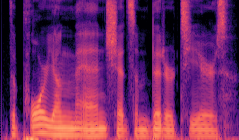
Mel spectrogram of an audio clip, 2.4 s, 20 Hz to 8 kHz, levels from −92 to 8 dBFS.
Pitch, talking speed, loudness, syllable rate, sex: 90 Hz, 200 wpm, -17 LUFS, 4.3 syllables/s, male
